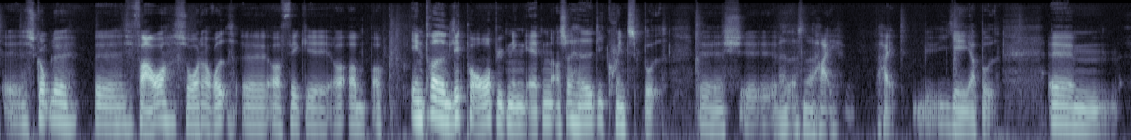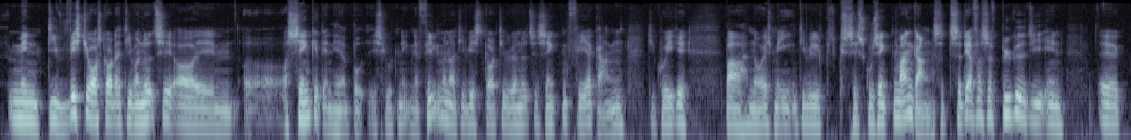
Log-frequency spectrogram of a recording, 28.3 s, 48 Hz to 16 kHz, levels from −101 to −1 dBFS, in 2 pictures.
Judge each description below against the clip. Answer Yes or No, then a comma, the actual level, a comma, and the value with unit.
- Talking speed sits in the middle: Yes, average, 200 wpm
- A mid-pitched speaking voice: No, low, 100 Hz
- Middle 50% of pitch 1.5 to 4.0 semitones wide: Yes, average, 3.3 semitones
